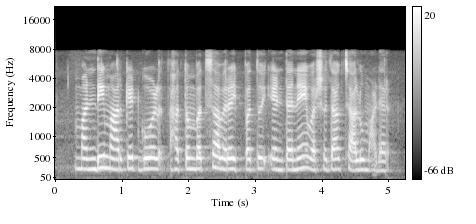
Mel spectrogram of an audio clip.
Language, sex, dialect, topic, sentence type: Kannada, female, Northeastern, agriculture, statement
